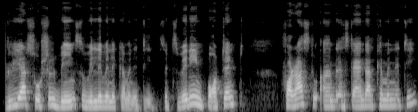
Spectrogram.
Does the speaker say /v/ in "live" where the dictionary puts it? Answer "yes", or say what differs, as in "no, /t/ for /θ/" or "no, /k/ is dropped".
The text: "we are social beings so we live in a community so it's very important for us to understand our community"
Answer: yes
